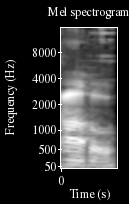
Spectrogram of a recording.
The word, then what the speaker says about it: Aho: Yeah, it's Aho, but close. You got the harder part is, it is a weird one.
